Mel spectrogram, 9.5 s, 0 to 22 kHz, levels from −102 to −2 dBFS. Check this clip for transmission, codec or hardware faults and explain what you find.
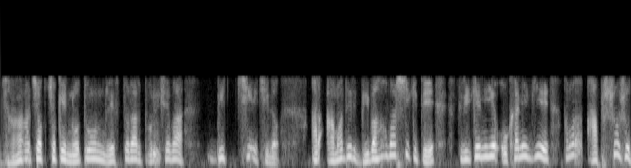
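Two faults are present: the speech runs through a low-bitrate codec for the whole clip, and there are five brief dropouts patched over by that codec.

G.729 codec: the speech has been coded with G.729A at 8 kbit/s, which models the voice from a few filter and pitch parameters and discards everything above 4 kHz. The result is plainly audible: a dull, band-limited voice with a rough, synthetic edge.

VoIP packet loss concealed by the speech codec: at 0.31–0.46 s, 2.20–2.43 s, 3.74–3.86 s, 6.01–6.07 s and 8.64–8.74 s, audio went missing in transit. Roughly 40, 100, 20, 40 and 80 ms were lost. The 2.2 s gap is scattered over about 200 ms, with its longest hole 60 ms. The decoder fills each gap by repeating its last pitch and filter at falling gain. These stretches sound like a buzzy, fading smear, and the voice stays weak briefly afterwards.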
